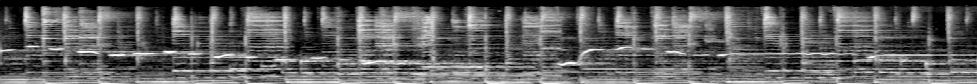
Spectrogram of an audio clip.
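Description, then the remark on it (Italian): A person whistles a bright, wavering melody at the end of a song over a full band backing of bass and drums, the whistled tune running steadily and prominently through the whole stretch. “al fischio alla fine.”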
